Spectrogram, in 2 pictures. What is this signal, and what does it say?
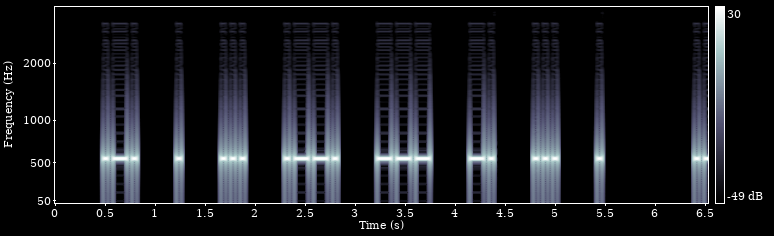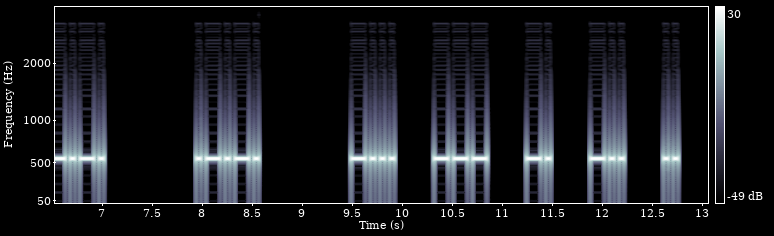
Morse code, heard as a keyed tone, about 25 wpm, spaced as for 15 wpm, 550 Hz. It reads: RESPONSE <AR> <AR> BONDI
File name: podcast / News headlines-1x-25x15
